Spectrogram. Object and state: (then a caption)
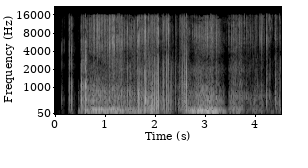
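Foam microphone windscreen being scratched. Long pointed nails scratch and poke at a round purple foam microphone cover, one nail at a time. The result is a close, dense, crackly scraping with a heavy low rumble. It builds in two long swells, then fades to quieter scratches.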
